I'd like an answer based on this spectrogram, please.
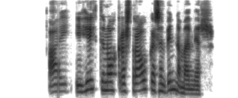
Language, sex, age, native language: Icelandic, female, 30-39, Icelandic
